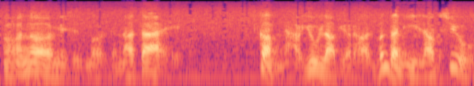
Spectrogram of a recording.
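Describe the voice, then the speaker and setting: An actor playing a coolly polite, menacing blackmailer in 1940s radio mystery style, with oily, formal, deliberate phrasing. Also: male voice, low-pitched, big pitch swings. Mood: threatening, mocking. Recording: muffled old radio recording with noisy hum.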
